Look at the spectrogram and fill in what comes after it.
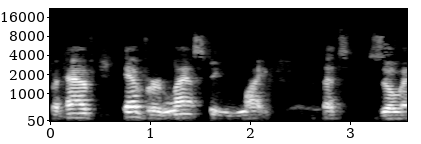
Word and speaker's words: Zoe: zoe, which you will recognize as Z-O-E, okay? Z-O-E in the name Zoe means life, okay? But Zoe, the Greek pronunciation, is life, true life, eternal life, okay?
